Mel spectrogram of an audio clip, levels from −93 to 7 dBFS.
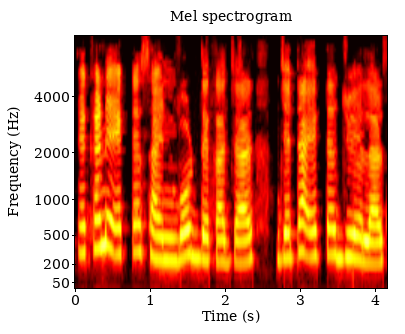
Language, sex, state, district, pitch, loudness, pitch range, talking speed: Bengali, female, Assam, Hailakandi, 260 Hz, -16 LUFS, 235-295 Hz, 130 wpm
